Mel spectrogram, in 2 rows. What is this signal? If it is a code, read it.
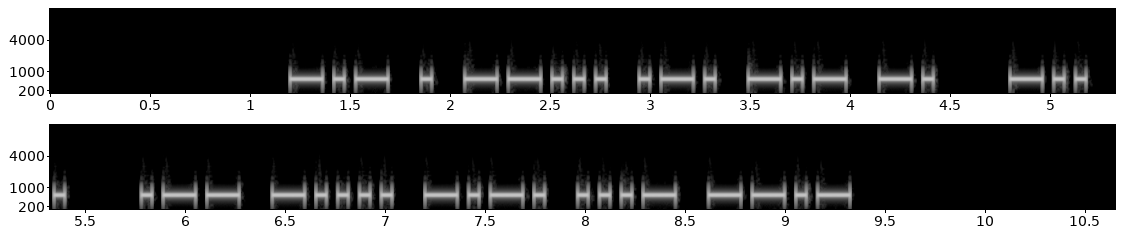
Morse code, heard as a keyed tone, about 22 wpm, 700 Hz. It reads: KE7RKN DE W6CVQ
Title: USA Callsign DE Callsign 22wpm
